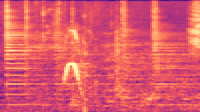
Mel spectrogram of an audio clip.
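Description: Background music with a short comic sound effect about two-thirds of a second in: a whistle-like pitch that quickly rises and falls, followed by a falling sweep.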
